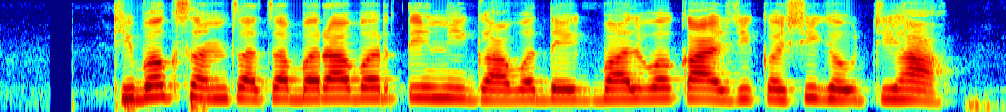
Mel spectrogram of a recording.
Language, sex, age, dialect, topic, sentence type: Marathi, female, 18-24, Southern Konkan, agriculture, question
